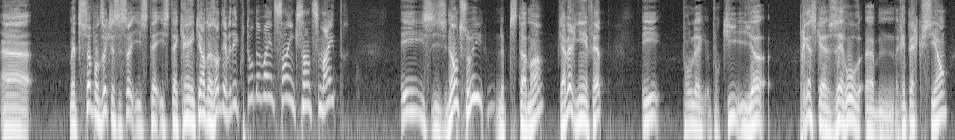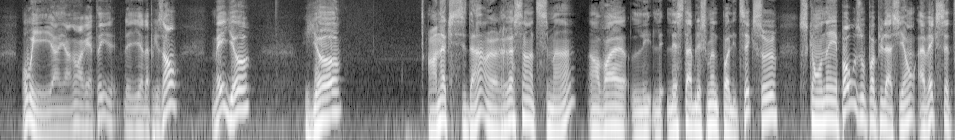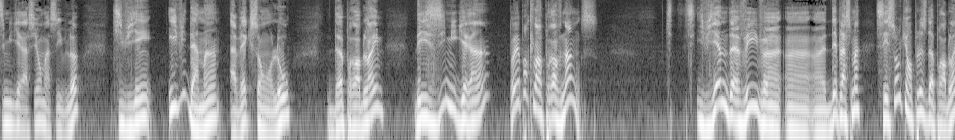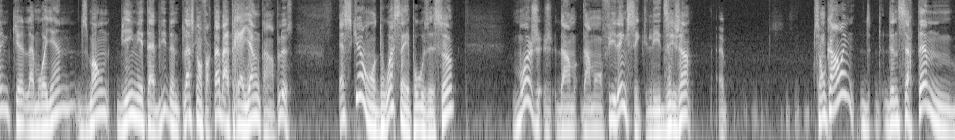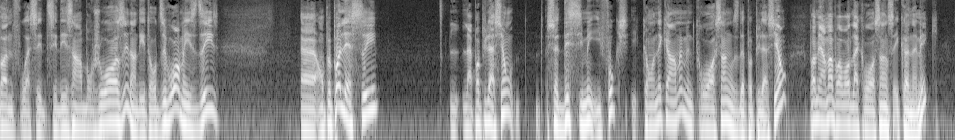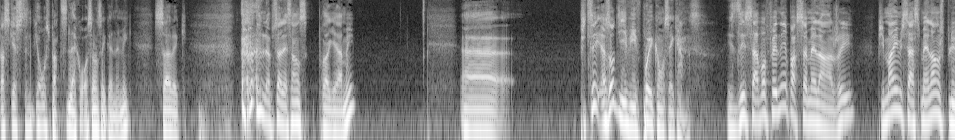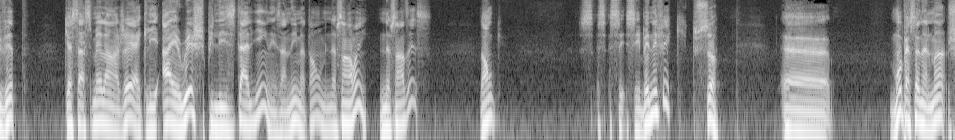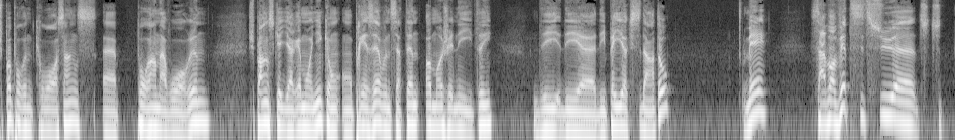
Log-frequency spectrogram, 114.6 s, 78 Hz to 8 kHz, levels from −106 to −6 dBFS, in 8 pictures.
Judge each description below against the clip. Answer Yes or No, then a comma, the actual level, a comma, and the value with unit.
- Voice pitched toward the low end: Yes, low, 125 Hz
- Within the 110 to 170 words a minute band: Yes, average, 155 wpm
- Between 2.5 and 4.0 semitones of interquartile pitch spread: No, wide, 5.4 semitones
